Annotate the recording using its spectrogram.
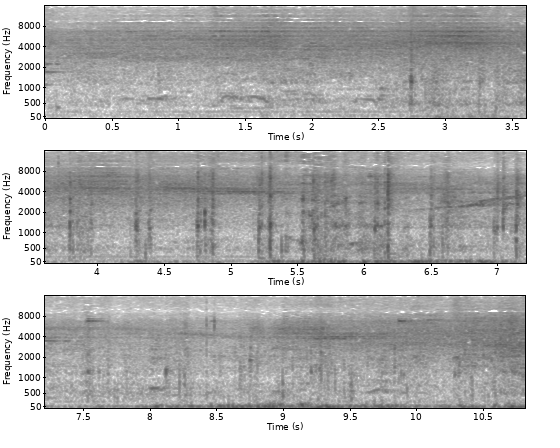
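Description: Footsteps on a flagstone path, a run of light clicks, with a low rumble on the microphone that grows louder from about halfway through.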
